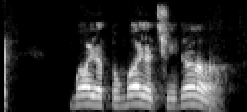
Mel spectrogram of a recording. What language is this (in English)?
Domaaki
